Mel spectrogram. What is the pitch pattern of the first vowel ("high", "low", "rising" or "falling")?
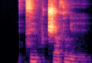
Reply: falling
